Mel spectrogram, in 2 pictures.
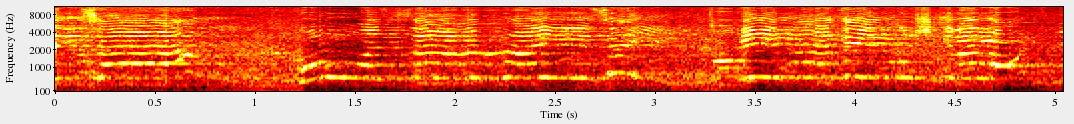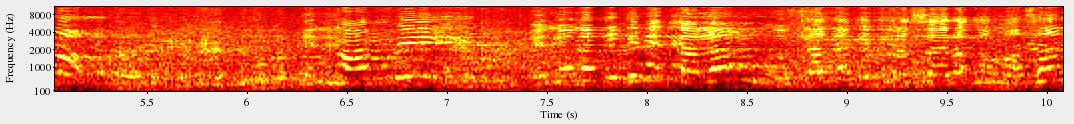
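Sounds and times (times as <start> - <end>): girls chattering: 0.0 - 10.0.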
